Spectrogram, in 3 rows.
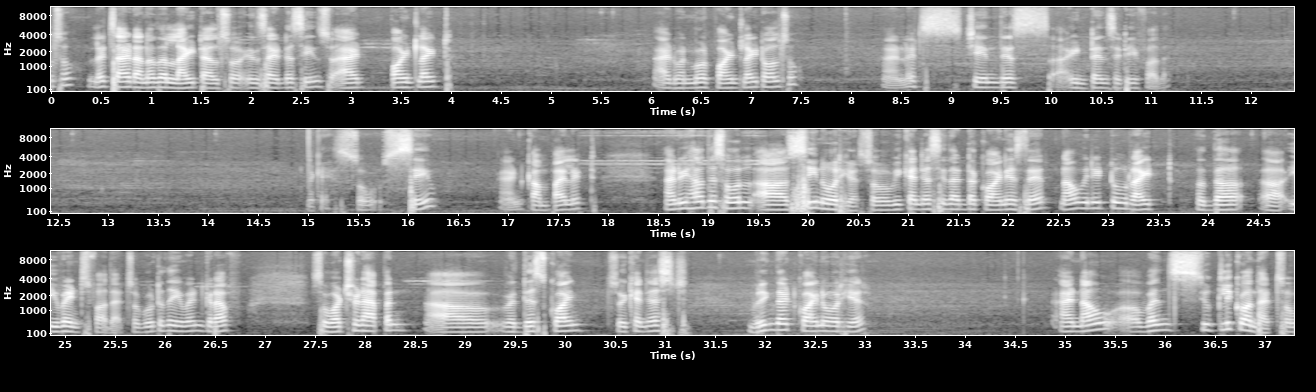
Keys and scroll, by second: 3.7-4.7 typing.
